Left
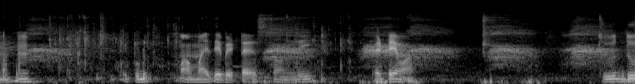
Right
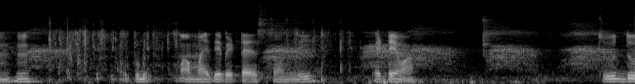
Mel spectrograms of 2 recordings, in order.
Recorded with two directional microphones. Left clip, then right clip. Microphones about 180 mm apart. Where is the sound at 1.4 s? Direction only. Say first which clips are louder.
Left 2 dB; 10° right (ahead or behind).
